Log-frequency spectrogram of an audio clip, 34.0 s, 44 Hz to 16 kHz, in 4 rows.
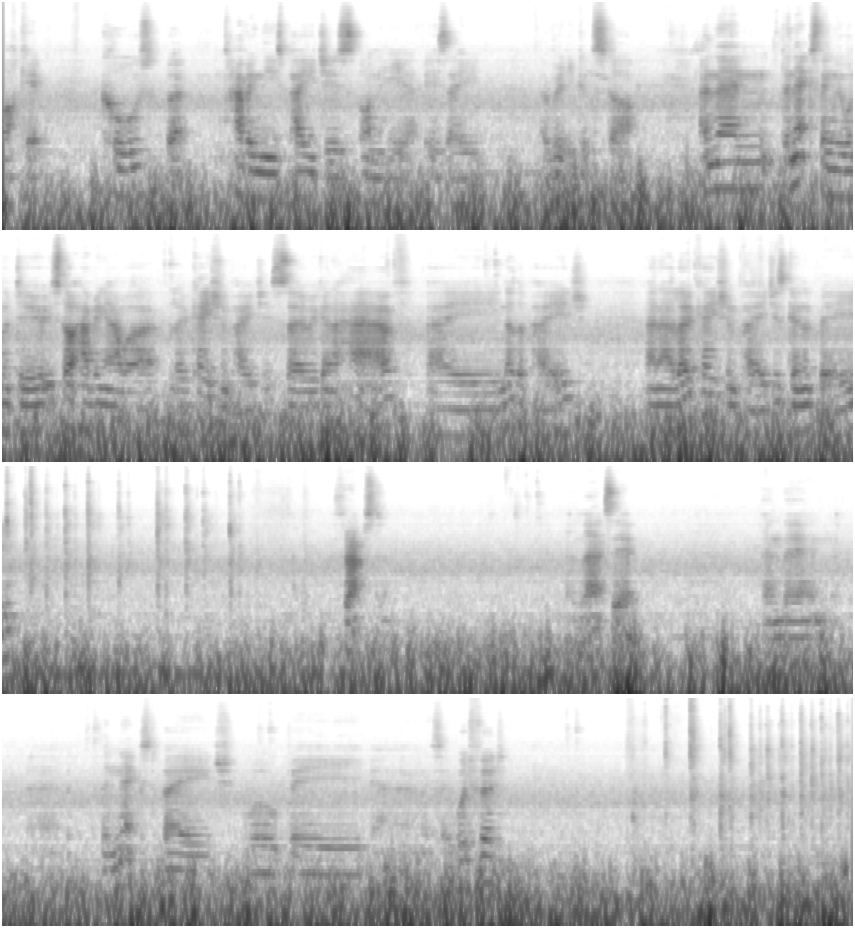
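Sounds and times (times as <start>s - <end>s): low rumble: 0.0s - 34.0s
steady low hum: 0.0s - 34.0s
keyboard typing: 17.0s - 19.5s, 32.2s - 34.0s
keyboard typing clicks: 32.2s - 34.0s.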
